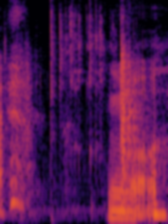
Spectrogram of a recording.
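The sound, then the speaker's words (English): A quick burst of dice clattering and tapping on a tabletop as they are rolled, moderately loud, followed by a person's voice speaking over the end. “Just a lot of dice rolls.”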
